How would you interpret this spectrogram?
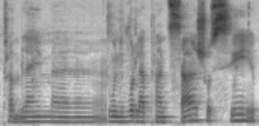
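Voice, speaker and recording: Une femme de langue maternelle atikamekw, à l'québécois, invitée d'une entrevue, qui parle de façon réfléchie avec beaucoup d'hésitations. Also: female voice, a bass voice, fairly even intonation, a little slow, vocal fry, darkish tone, a little hiss or hum. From Quebec. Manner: reflective, frequent fillers and restarts. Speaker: guest, student life facilitator. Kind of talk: conversational podcast interview.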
